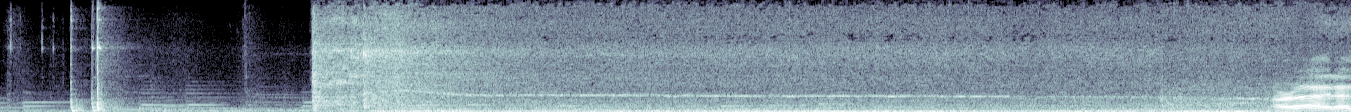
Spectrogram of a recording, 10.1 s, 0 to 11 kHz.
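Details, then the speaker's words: Chevy Silverado V8 at idle after replacing the exhaust manifold gaskets, manifold bolts torqued to 18 ft-lb from the middle outward: smooth, even idle with no ticking; normal idle, exhaust manifold tick gone. "right, as you can hear now, no ticking at all. Sounds way better."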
